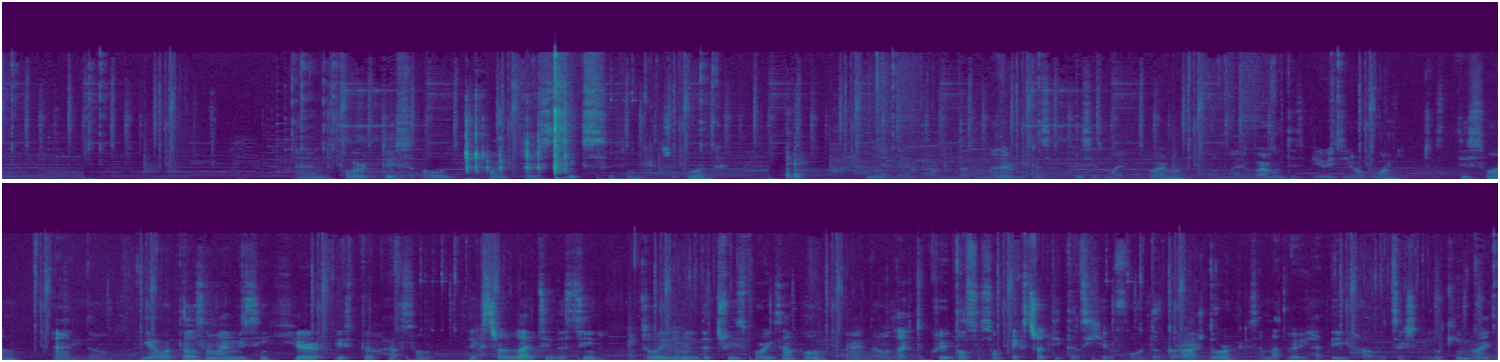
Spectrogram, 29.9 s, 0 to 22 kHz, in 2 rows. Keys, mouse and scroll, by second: 0.0 click, 0.9 click, 2.9 click, 3.2 click, 4.6 KP_5, 4.8 KP_Decimal, 5.2 KP_6, 5.5 KP_Enter, 7.0 click, 8.8 click, 10.4 click, 13.3 click, 14.0 click, 29.7 click.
